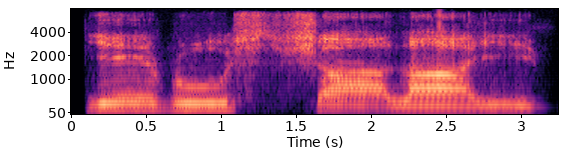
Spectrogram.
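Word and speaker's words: יְרוּשָׁלַיִם: It's pronounced in Hebrew as Yerushalayim. Yerushalayim.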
